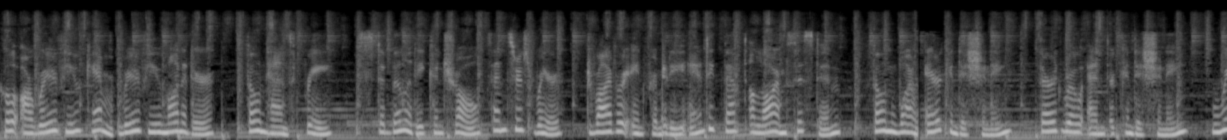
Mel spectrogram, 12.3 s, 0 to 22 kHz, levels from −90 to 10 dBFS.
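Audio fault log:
1.07–1.14, 4.83–4.89, 6.60–6.65, 9.15–9.21 and 11.06–11.12 s: damaged data in a compressed stream. Five brief glitches, each about 55–65 ms long, where corrupted bytes leave the decoder misreading frames and losing sync until it locks onto the next valid frame header.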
